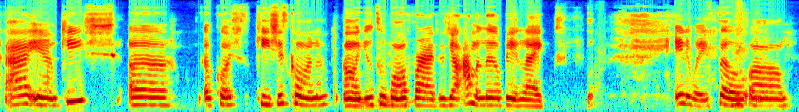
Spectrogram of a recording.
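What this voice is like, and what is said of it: New Orleans accent. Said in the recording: “She got the accent, too... She's straight New Orleans.”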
